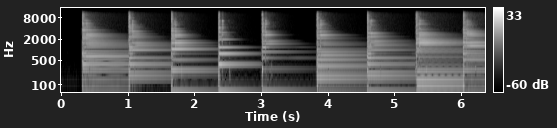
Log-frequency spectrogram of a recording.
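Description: Karplus-Strong plucked-string synthesis in a Max/MSP patch, with white-noise bursts fed through a feedback delay line. It plays eight guitar-like plucked notes at different pitches, about one every 0.7 s, each with a sharp attack and a ringing decay.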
